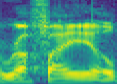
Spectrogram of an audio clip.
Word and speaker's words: Rufail: We have Rufail. How do I pronounce that? It's actually Rufail, but we always just say Rufail to keep it simple.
